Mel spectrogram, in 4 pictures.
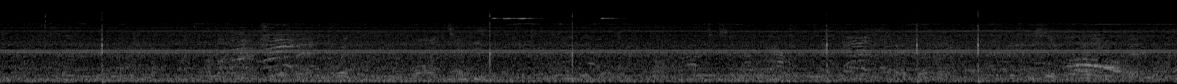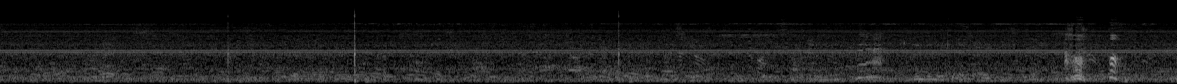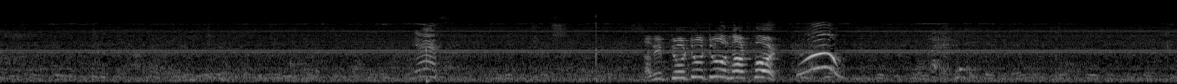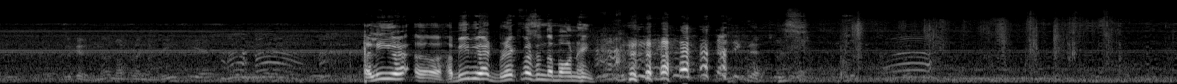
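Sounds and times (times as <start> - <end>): distant voices murmuring: 0.0 - 40.6, 41.2 - 47.0
steady background hum: 0.0 - 47.0.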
